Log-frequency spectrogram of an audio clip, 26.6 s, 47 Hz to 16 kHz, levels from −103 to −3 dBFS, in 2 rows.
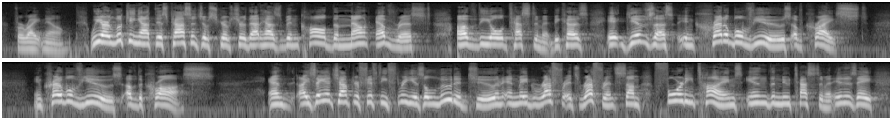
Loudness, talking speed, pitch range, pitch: -24 LUFS, 130 wpm, 175-230 Hz, 200 Hz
